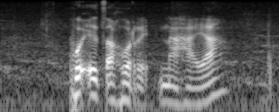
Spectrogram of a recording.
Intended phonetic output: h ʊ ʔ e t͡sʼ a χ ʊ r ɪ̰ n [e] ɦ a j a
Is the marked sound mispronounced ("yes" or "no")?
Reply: yes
